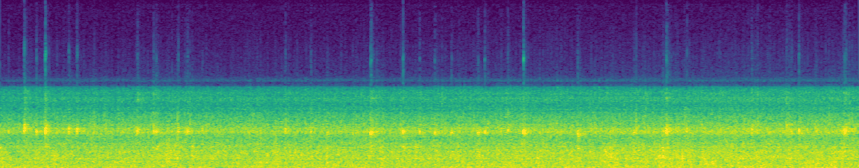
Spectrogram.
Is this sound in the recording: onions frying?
no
